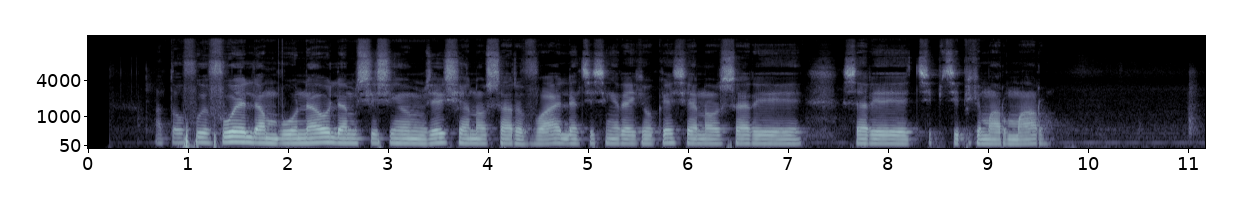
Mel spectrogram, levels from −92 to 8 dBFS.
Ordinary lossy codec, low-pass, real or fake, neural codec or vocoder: none; 14.4 kHz; real; none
